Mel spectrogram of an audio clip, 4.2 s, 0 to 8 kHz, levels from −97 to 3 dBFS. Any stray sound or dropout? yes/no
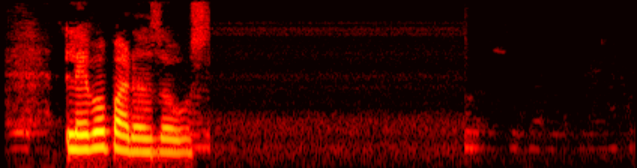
no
